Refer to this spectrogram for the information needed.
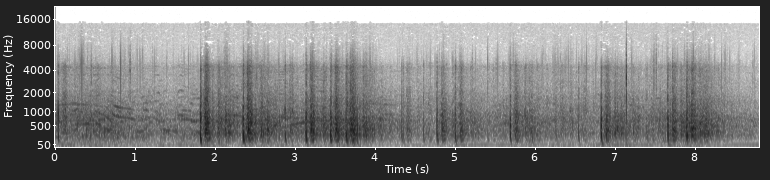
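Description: A ceremonial rifle volley, a triumphal feu de joie fired by a party from the Dublin battalions of the Force Secusanta Oituil, crackles down a long line in a ragged sequence of sharp, loud shots, about a dozen spread unevenly over several seconds, fading almost to inaudibility and returning, over a steady murmuring background.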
